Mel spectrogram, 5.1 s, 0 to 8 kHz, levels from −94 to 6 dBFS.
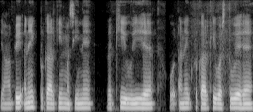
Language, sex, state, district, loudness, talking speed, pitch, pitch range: Hindi, male, Jharkhand, Deoghar, -17 LUFS, 180 wpm, 120 Hz, 120-125 Hz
